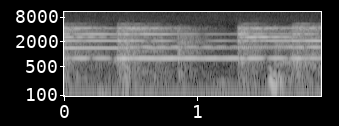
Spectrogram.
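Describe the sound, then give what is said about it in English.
An electric school bell rings continuously for a couple of seconds to mark the end of the school day, a steady, bright metallic clang with a buzzing, rattling pulse, fairly loud and alone with no one talking. “That's the bell, and that means that our school is over for today.”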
